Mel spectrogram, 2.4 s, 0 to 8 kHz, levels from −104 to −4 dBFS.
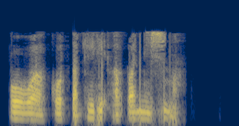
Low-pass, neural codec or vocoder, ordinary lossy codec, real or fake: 7.2 kHz; none; AAC, 16 kbps; real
